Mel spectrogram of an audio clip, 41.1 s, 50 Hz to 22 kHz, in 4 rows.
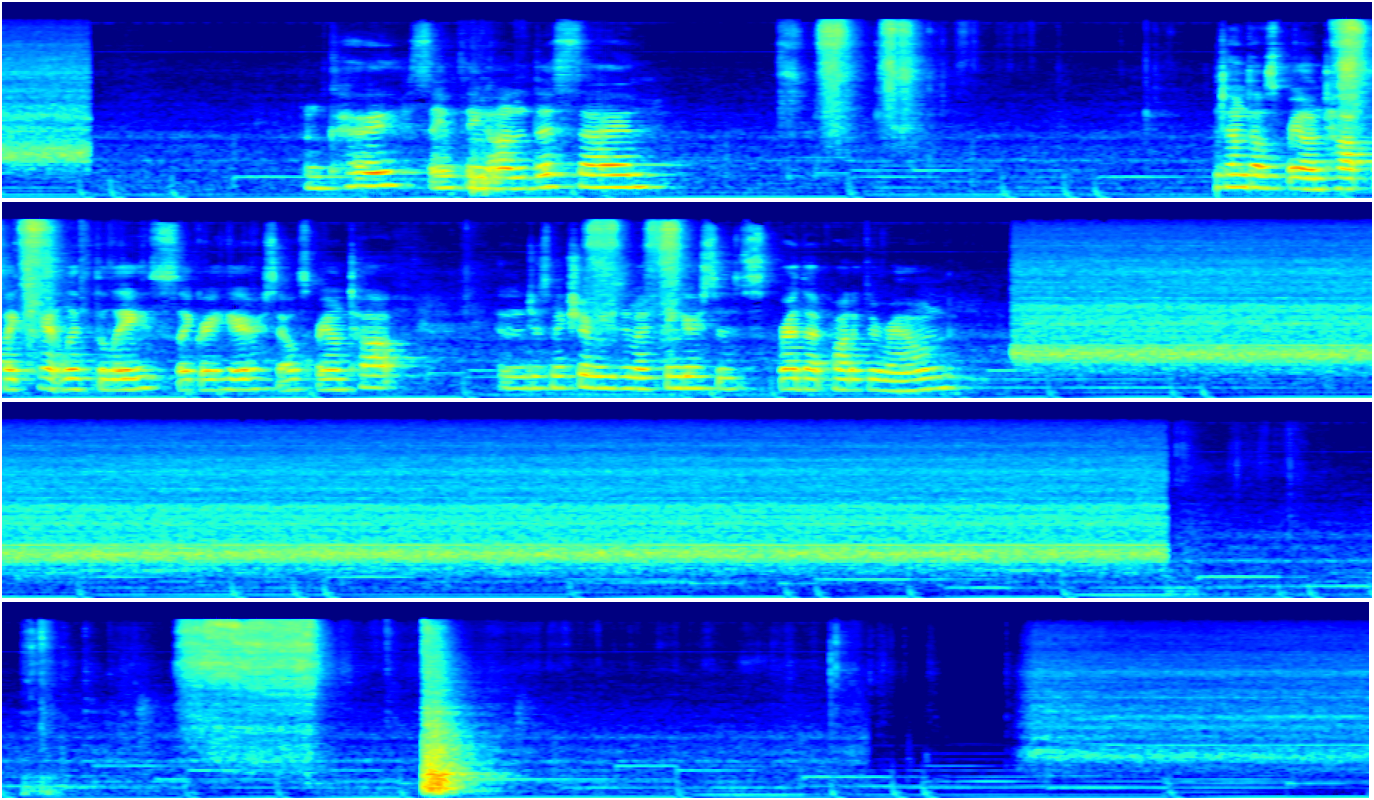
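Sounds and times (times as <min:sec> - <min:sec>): blow dryer whining: 0:00.0 - 0:00.7, 0:17.9 - 0:29.3, 0:38.4 - 0:41.0
aerosol spray can hissing: 0:05.8 - 0:07.0, 0:10.0 - 0:10.8, 0:14.6 - 0:15.4, 0:32.1 - 0:33.3.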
